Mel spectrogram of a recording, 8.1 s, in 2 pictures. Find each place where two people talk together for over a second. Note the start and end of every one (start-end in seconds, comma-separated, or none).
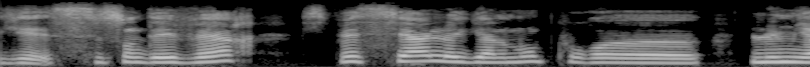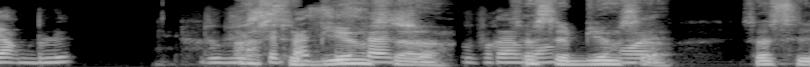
5.2-7.3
